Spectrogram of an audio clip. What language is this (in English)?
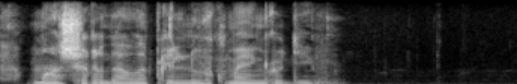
Russian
